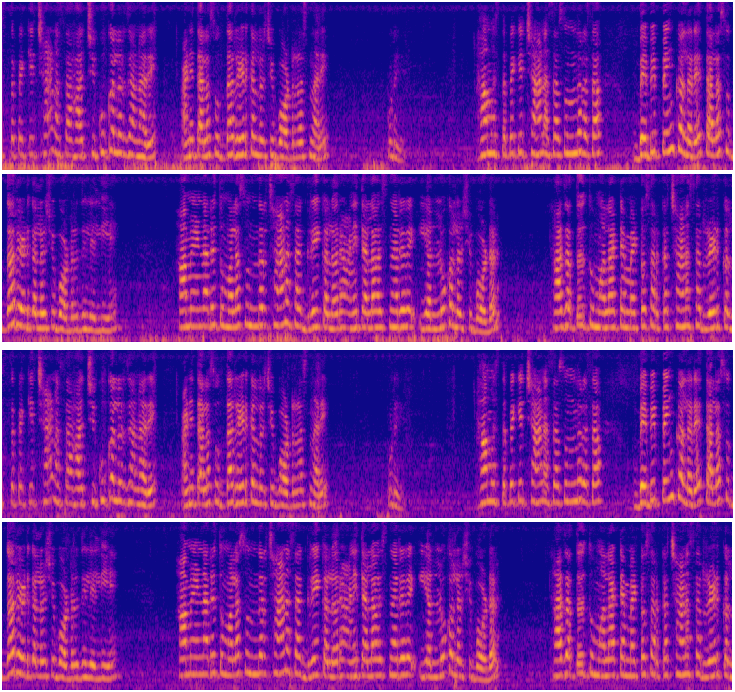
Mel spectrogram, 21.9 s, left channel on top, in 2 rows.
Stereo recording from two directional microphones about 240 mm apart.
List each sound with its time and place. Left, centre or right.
0.2 s a woman's voice: centre
7.1 s a woman's voice: centre
13.6 s a woman's voice: centre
